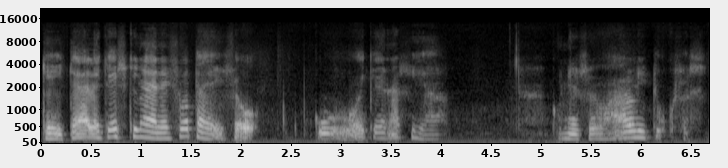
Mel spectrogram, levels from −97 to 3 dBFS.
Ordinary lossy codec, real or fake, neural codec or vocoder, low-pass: none; fake; codec, 32 kHz, 1.9 kbps, SNAC; 14.4 kHz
